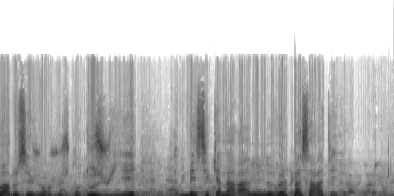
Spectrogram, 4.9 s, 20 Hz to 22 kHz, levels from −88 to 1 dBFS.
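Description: Right from the start there's a steady buzz at about 188 Hz riding on everything, and that's the classic sign of a filter restarted on every block. The filter drops its internal state at each block boundary and begins again from silence, so every block opens with a tiny transient. Those transients line up into a regular tick rate that fits a 256-sample block, and the buzz gets louder and quieter along with the sound itself.

Then from 1.56 s to 2.25 s there's a rough, irregular burst of crackle and scratching laid over the top. That's loose connector crackle. A worn or dirty contact is making and breaking as it shifts, chopping the signal on and off in quick, uneven bursts, and any DC sitting on the line turns those breaks into little pops. Unlike the block buzz, it has no steady rhythm, just a ragged spell of about 0.7 s.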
